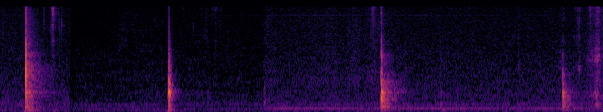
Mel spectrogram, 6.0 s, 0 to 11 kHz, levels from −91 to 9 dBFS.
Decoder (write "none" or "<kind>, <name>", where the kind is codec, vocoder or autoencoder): none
